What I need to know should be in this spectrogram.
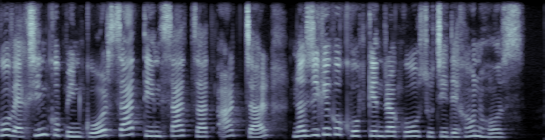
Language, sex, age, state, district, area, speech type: Nepali, female, 18-30, West Bengal, Kalimpong, rural, read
